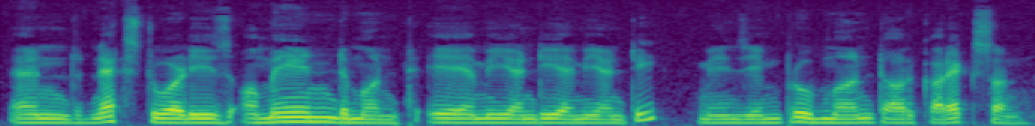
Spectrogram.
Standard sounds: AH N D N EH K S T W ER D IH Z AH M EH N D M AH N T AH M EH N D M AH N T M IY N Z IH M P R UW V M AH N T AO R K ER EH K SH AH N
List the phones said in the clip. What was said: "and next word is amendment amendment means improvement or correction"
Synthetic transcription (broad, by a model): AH N D N EH K S T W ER D IH Z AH M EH N D M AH N T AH M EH N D M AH N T M IY N Z IH M P R UW V M AH N T AO R K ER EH K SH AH N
